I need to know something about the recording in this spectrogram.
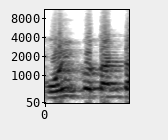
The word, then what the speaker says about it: ঐক্যতান: তাহলে এই ঐক্যতানটা আমরা কিভাবে বলি?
